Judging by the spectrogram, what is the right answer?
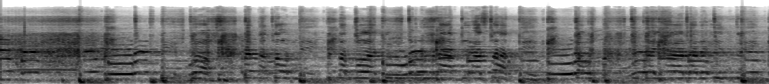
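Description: Group beatboxing through microphones and a PA system: mouth-made kick and snare strikes in a steady beat, with several voices carrying pitched melody notes over it.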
